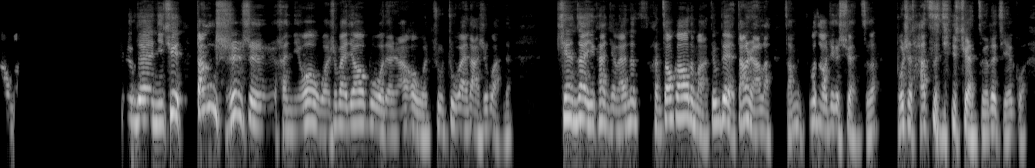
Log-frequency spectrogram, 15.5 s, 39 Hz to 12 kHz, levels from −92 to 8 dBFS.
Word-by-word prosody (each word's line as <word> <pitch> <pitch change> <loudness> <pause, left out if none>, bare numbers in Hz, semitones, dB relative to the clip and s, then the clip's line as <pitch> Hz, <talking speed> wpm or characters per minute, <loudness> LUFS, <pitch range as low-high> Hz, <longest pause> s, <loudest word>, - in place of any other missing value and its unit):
吗？ - - -20 1.6
对 210 -2 -6
不 185 - 0
对？ 200 0 +7
你 175 0 +2
去 210 0 +4 0.2
当 290 +2 +3
时 220 - +2
是 185 -5 +1 0.2
很 145 -2 -8
牛， 145 +2 -12 0.2
“我 135 -5 -5
是 125 - -7
外 170 -2 -1
交 175 +1 0
部 170 -5 -2
的， 130 -1 -7
然 125 0 -11
后 155 0 -3
我 120 -3 -4
驻 140 +6 -10
驻 140 +6 -5
外 150 -2 -4
大 135 - -6
使 130 +5 -6
馆 125 -6 -10
的”， 120 +1 -11 0.7
现 215 -3 +5
在 210 -1 +5
一 175 - +3
看 180 -1 -2
起 155 - -8
来 145 +1 -4
那 185 +1 -1
糟 180 - -9 0.2
很 155 -3 -7
糟 200 +6 +5
糕 220 +1 +5
的 200 - +2
嘛， 140 -8 -4
对 180 - +3
不 185 - -2
对？ 205 - +6
当 190 +9 +1
然 140 -7 -2
了， 125 -4 -9 0.2
咱 125 +5 -9
们 165 - -8
说 190 +1 0
到 160 -5 -2
这 160 +2 -5
个 150 - -2
选 115 -2 -4
择， 130 +6 -7 0.2
不 155 - +1
是 170 -1 0
他 155 - -4
自 - - 0
己 120 -2 -2
选 115 0 +2
择 125 +2 -6
的 150 +2 +3
结 125 +1 -7
果， 110 -4 -13
155 Hz, 245 characters per minute, -24 LUFS, 135-185 Hz, 1.6 s, 对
